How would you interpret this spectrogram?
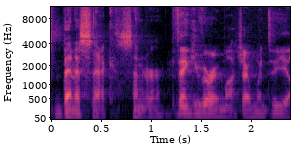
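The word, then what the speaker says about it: Benisek: brought a lawsuit, and if I pronounce this right, Benziak versus Lamone. I think it's Benesek, Senator.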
